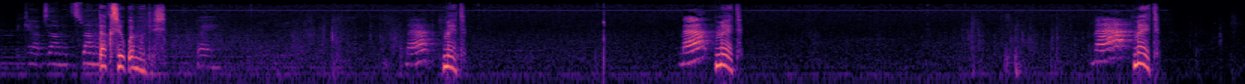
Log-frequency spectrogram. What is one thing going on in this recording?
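A young woman calls out loudly and anxiously, several times.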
